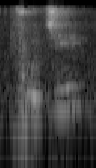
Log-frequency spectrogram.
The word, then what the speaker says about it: Fuji: Natomiast prawidłowa wymowa to jest właśnie fuji, czy na przykład jujitsu, albo sushi.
